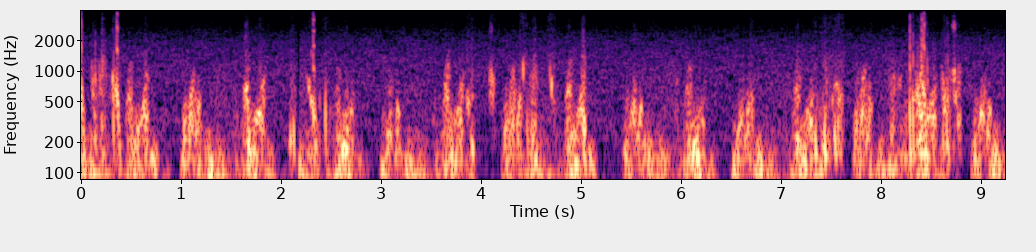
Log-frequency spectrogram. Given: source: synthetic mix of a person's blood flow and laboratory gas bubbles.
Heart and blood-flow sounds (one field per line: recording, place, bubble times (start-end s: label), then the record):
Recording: Doppler ultrasound of blood flow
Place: precordium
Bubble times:
0.00-0.42 s: bubbles
2.07-2.15 s: bubbles
2.23-2.48 s: bubbles
3.84-3.95 s: bubbles
4.07-4.16 s: bubbles
4.38-4.58 s: bubbles
4.66-4.75 s: bubbles
6.67-6.75 s: bubbles
7.31-7.64 s: bubbles
8.06-8.51 s: bubbles
8.59-8.82 s: bubbles
From the record:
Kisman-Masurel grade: 233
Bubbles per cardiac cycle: several, 3 to 8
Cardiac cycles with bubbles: 50 to 99%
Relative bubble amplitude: loud (0.450 to 0.775)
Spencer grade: 3 (all of the cardiac periods contain showers or single bubble signals, but not dominating or overriding the cardiac motion signals)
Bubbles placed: only in the low amplitude regions of the cardiac cycle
